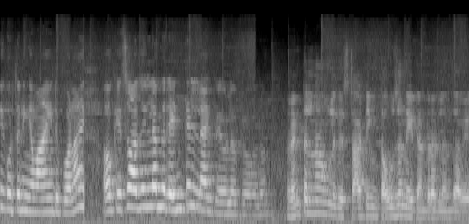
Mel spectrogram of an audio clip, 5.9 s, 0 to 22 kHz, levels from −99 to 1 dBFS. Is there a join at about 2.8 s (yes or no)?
no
